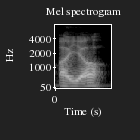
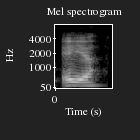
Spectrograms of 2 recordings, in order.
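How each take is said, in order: First: The name is said with a French pronunciation. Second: The name is said with a Finnish pronunciation. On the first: "en bon français" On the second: "ça se prononce comme ça en finlandais"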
